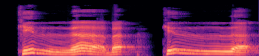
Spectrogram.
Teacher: Dzaba, jangan kidzaba, ya. Dza itu di ujung lidah bertemu ujung gigi seri atas.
